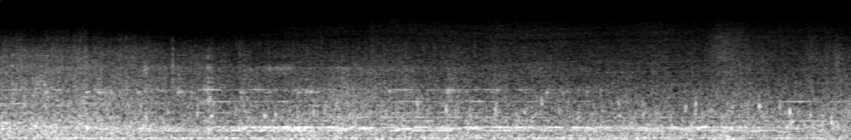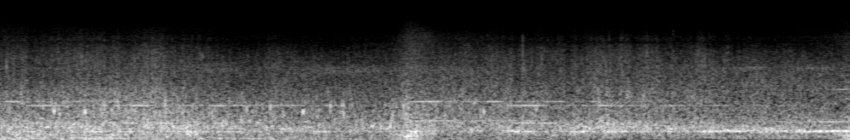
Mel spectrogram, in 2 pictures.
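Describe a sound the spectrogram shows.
A deep underwater rumble murmurs steadily.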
